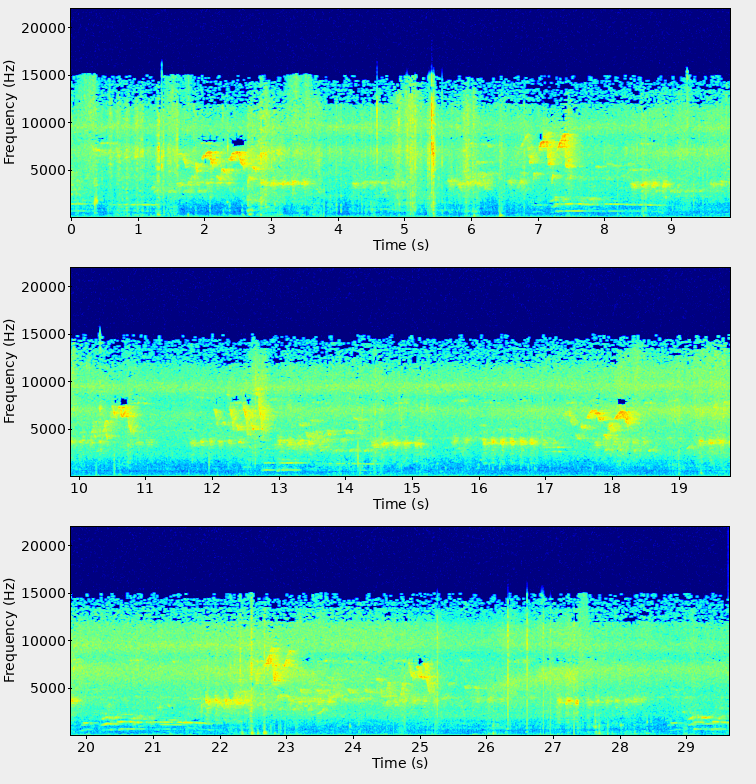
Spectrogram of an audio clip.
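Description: Birds calling outdoors: short high chirps repeat throughout, and a longer, lower call that bends in pitch comes every five to eight seconds, with a few scattered clicks.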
